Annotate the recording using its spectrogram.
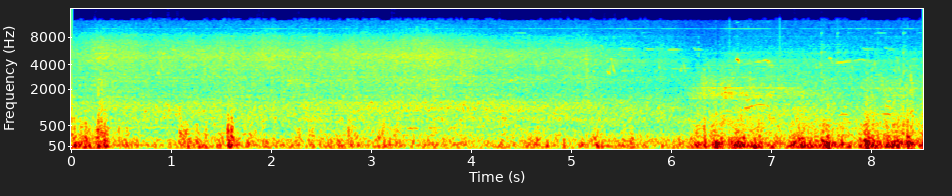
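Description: Wind rumbling on the microphone, growing gustier in the last couple of seconds, with a pickup truck driving across the railroad grade crossing.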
